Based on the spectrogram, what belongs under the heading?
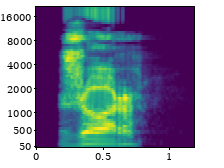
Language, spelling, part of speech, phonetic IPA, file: Russian, жор, noun, [ʐor], Ru-жор.ogg
- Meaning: 1. feeding period (of fish) 2. voracious appetite, munchies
